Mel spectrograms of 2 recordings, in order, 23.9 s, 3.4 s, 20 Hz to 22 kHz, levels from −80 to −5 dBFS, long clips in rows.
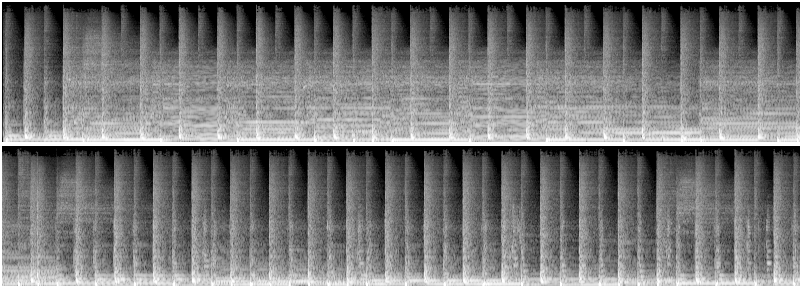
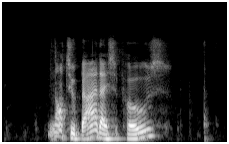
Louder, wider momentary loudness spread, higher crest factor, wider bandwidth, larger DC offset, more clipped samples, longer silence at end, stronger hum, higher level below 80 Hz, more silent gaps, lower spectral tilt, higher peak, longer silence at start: first, -12 LUFS vs -15 LUFS; second, 3 LU vs 10 LU; second, 10 dB vs 16 dB; first, 19 kHz vs 7.6 kHz; neither; first, 0.3% vs under 0.1%; second, 0 s vs 0.35 s; neither; first, -18 dBFS vs -58 dBFS; neither; second, -5.5 dB/octave vs -7.5 dB/octave; about the same, 0 dBFS vs 0 dBFS; second, 0 s vs 0.7 s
